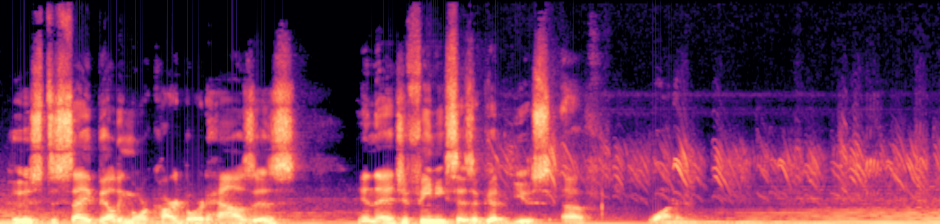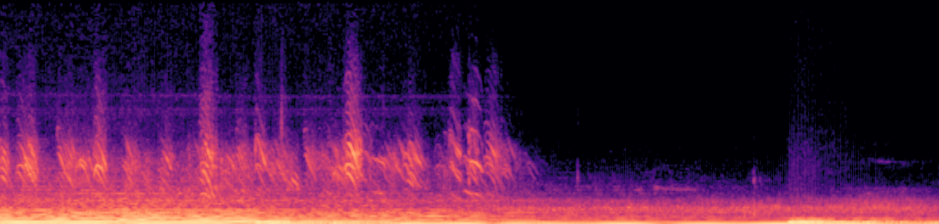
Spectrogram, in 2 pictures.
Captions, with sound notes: Who's to say building more cardboard houses in the edge of Phoenix is a good views of water. (acoustic tune) (birds chirping)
